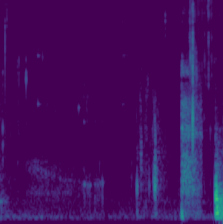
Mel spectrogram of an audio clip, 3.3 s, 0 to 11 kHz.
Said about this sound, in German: ich habe 93 Frösche im, im Hals, das muss irgendwie die Frühlingszeit sein. Ich muss mal einen kurz, kurz Schluck Wasser trinken.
